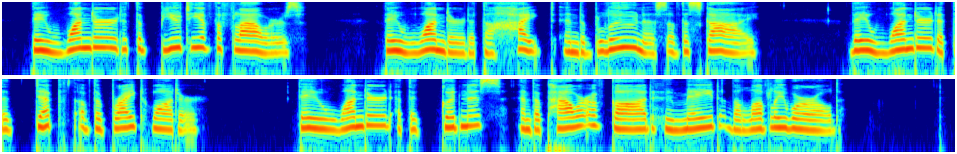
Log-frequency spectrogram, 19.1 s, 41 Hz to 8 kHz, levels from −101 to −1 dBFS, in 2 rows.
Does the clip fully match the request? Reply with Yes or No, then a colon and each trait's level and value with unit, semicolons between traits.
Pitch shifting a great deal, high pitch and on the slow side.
No: average, 3.7 semitones; high, 235 Hz; slow, 130 wpm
